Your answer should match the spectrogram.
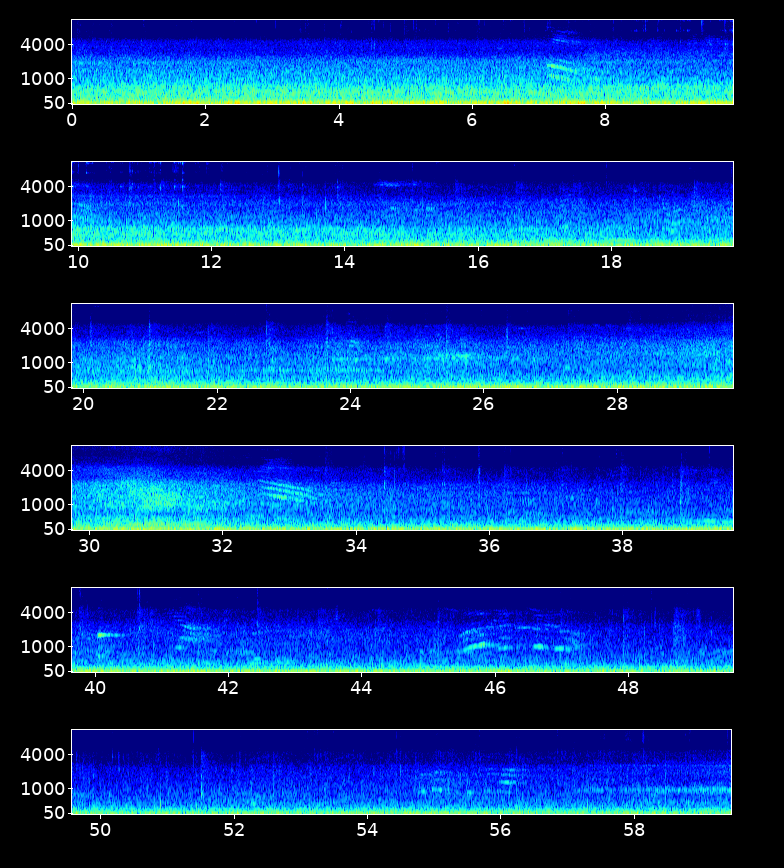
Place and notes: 中山區集英里, Taipei City - walking in the Street
walking in the Street, MRT train sound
